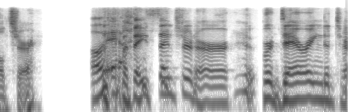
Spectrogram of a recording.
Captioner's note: laugh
